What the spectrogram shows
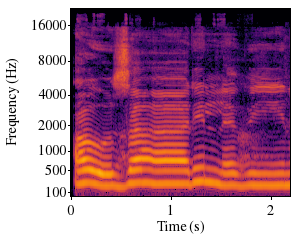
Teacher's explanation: اور زال باریک ہوتا ہے، اوپر کے دانتوں کے کنارے سے اپنی زبان کی نوک لگا کے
